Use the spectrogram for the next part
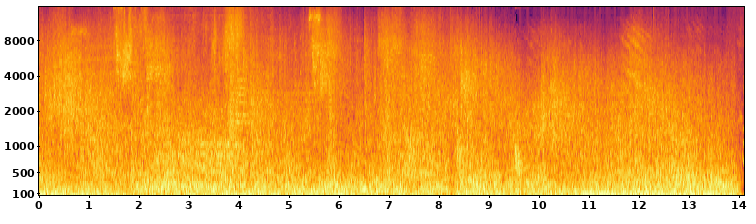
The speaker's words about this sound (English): I mean, they used the bird of prey explosion everywhere.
